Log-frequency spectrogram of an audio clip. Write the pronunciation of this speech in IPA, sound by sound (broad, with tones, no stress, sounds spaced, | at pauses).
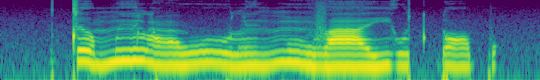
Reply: t ə˦˨ m ĩ˦ l ɔ̃˨ w u˦˨ l ĩ˨ ŋ ũ˦˨ v aː˨ j u˨ t ɗ ɔ˨ p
